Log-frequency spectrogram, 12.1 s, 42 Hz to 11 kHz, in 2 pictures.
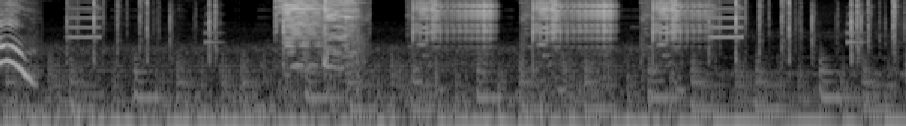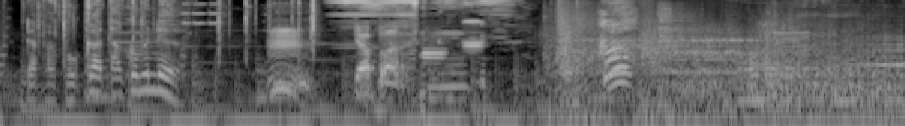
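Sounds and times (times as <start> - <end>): short electronic beeps: 8.3 - 9.6.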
